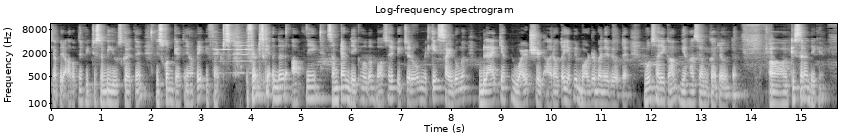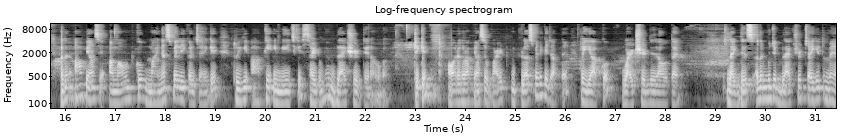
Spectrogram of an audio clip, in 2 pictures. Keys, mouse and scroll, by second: 6.2-9.4 drag, 18.5-28.4 drag.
